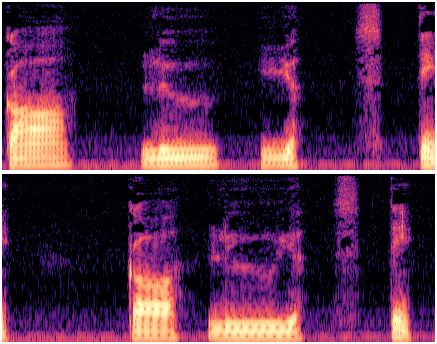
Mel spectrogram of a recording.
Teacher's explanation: You just kind of faintly hear that Y sound.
